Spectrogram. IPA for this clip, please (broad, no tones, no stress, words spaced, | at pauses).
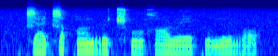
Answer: t͡ɕæt͡ɕe qõrɨ ʈ͡ʂʰɔ̃χɑ ɹeku nɨrɔ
